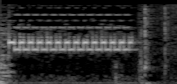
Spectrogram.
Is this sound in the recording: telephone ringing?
yes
